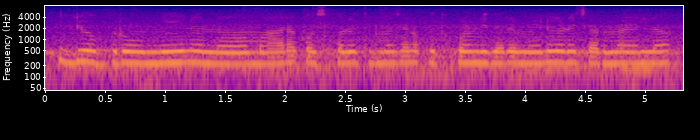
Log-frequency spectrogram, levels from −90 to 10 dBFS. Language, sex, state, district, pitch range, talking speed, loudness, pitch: Kannada, female, Karnataka, Belgaum, 235-245 Hz, 110 wpm, -23 LUFS, 240 Hz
